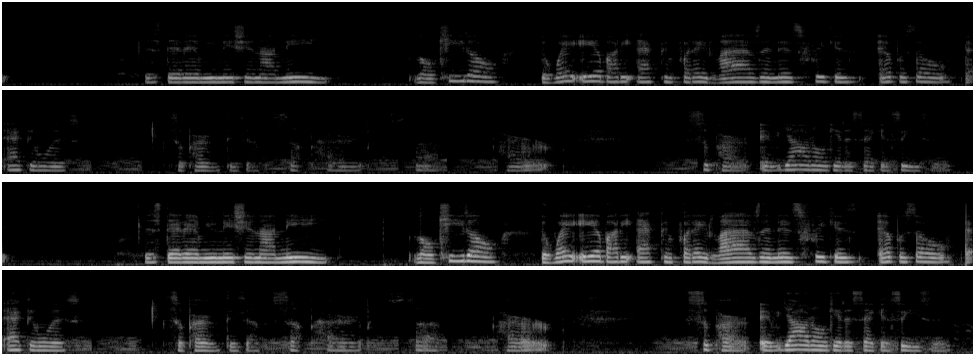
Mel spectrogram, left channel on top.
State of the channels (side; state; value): left; quieter; 9.5 dB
